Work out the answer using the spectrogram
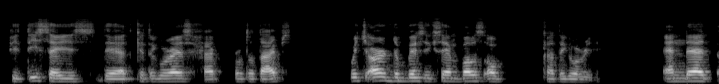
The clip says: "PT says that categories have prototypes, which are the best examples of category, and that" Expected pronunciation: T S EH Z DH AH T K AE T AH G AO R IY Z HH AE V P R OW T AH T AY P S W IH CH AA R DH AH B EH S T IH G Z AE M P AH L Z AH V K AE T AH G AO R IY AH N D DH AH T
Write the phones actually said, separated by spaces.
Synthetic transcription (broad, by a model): T S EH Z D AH T K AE T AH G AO R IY S HH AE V P R OW T AH T AY P S W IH CH AA R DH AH B EH S T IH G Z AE M P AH L S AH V K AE T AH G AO R IY AH N D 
